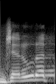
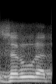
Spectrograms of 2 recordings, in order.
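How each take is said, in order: First: The word begins with a j sound. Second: The word begins with a z sound. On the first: The speaker calls it wrong. "ज़रूरत नहीं है" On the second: The speaker calls it right. "ये ज़रूरत है"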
